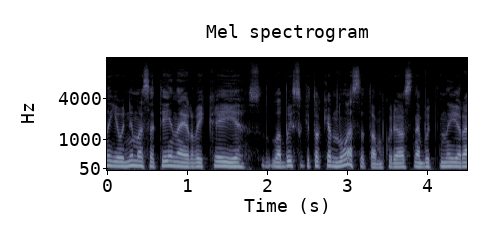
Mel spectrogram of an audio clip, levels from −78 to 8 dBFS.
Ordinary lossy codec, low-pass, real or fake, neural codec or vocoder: Opus, 64 kbps; 14.4 kHz; real; none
